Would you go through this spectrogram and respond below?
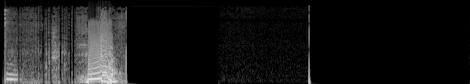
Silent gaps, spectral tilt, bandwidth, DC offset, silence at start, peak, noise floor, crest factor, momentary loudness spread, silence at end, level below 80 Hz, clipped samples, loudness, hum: none; -5.5 dB/octave; 17.5 kHz; under 0.1%; 0.05 s; 0 dBFS; -78 dBFS; 18 dB; 21 LU; 3.45 s; -36 dBFS; under 0.1%; -13 LUFS; 50 Hz at -45 dBFS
